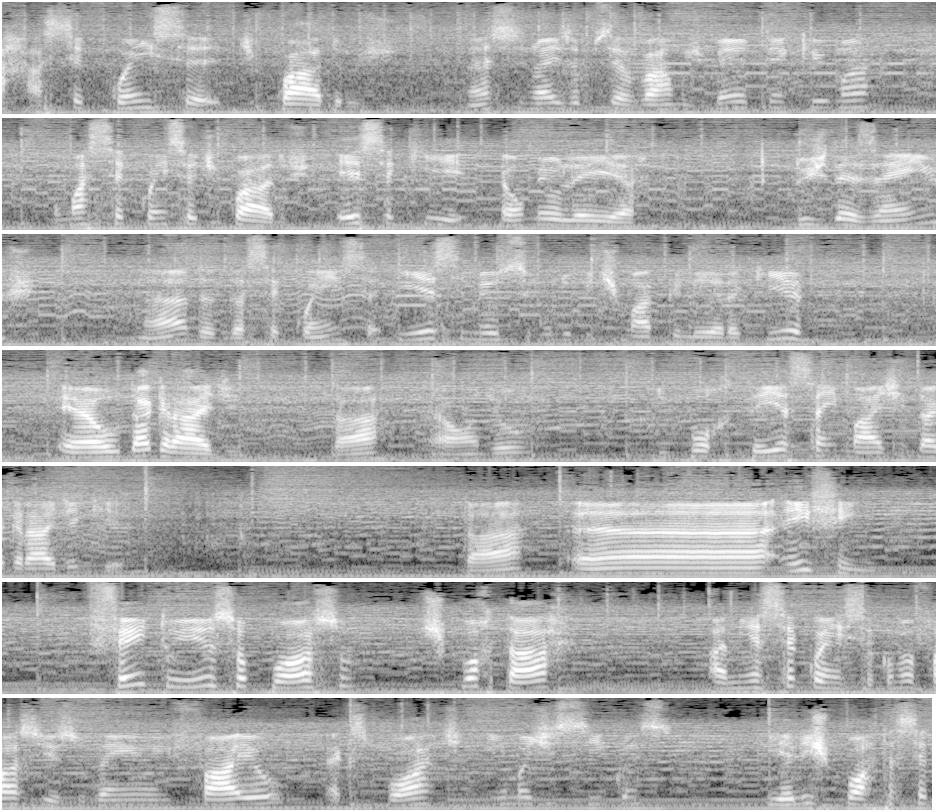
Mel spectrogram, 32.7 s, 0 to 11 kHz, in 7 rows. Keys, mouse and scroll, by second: 0.1 alt+click, 9.3 click, 10.4-11.8 drag, 12.9-14.1 drag, 18.7-20.1 drag, 20.6 click, 22.8-24.8 drag, 29.9 click, 31.3 click.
